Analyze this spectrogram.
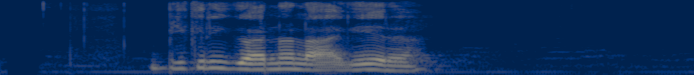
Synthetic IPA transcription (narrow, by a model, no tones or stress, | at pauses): bikriɡʌrnʌla̰ɡeɾʌ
